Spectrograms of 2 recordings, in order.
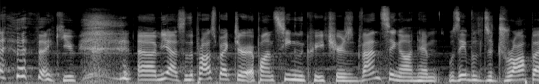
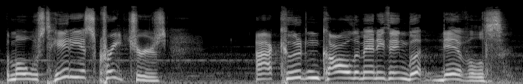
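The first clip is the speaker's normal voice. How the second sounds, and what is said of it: Old prospector character voice. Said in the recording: “put on my best prospector voice ... That was actually really good.”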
